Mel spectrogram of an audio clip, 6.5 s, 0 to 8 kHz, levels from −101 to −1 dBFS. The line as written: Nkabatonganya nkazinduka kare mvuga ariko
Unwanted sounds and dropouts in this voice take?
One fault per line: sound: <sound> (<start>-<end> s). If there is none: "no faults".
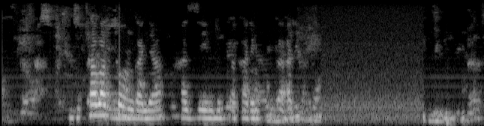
no faults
